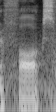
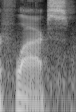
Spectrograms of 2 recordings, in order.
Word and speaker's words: flax: I just sworn I had, like, a falx plant, maybe? Or flax. That's how you say it. Falx is the weapon. Flax is the plant.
